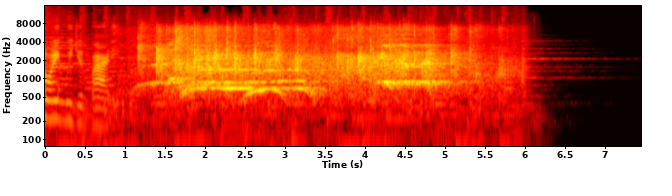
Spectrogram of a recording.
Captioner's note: clapping and Cheering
